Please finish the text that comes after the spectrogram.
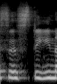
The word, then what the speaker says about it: cystine: ये वाला जो सिस्टीन होते हैं, दो ऐसे सिस्टीन आपस में जुड़े होते हैं और एक चीज बनाते हैं जिसे बोलते हैं सिस्टीन। प्रोनाउंसिएशन सेम है, स्पेलिंग डिफरेंट है।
